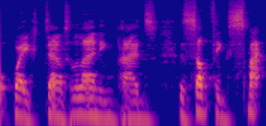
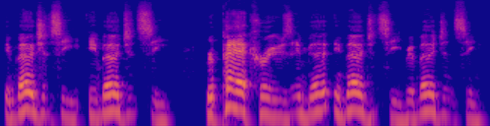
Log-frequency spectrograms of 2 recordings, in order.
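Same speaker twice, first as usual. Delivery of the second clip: usual speaking voice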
